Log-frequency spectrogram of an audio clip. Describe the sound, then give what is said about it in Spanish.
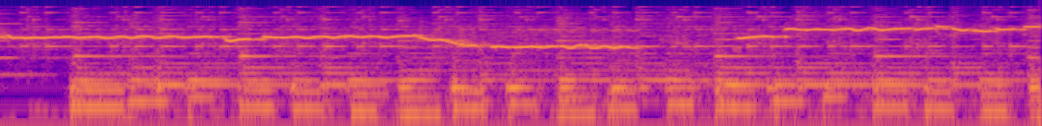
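A cheerful whistled Paraguayan polka melody glides up and down, steady, over a bouncy, rhythmic polka-style accompaniment with a pulsing low beat that runs throughout. “Venía silbando alegremente una polca paraguaya.”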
